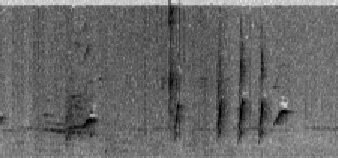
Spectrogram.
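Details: Several pet Gouldian finches at their favourite food: a faint thin whistle, then a short burst of four quick, high, clipped chirps near the end.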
